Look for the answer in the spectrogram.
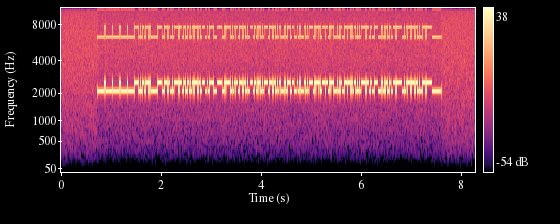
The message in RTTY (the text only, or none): THEIR NOTES ARE BACKED BY DEPOSITS AT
